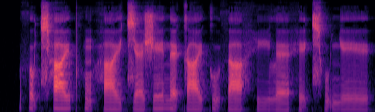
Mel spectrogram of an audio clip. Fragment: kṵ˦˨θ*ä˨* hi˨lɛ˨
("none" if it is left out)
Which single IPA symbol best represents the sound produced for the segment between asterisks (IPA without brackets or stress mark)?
ä˨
